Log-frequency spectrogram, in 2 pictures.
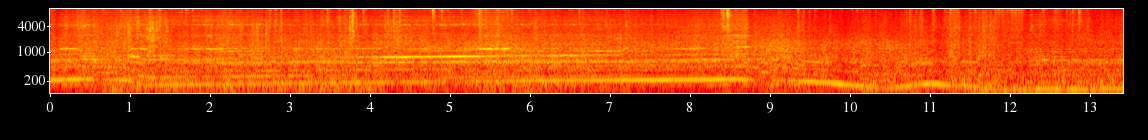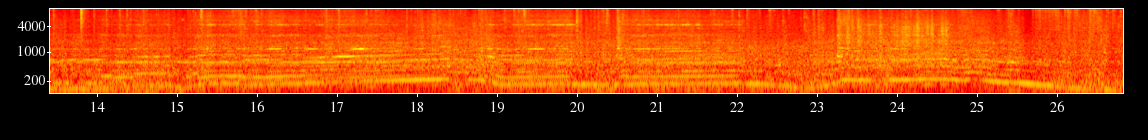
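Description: Race car's engine heard from inside the cabin, running hard on a hillclimb run. Its pitch drops steeply twice, about a third of the way in and shortly before the end, and climbs again between.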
